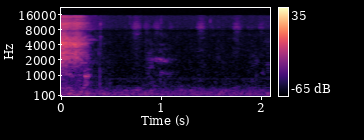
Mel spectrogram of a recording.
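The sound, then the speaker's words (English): Pen scratching on paper as a note is jotted down by hand: a faint, steady rasp after a brief louder rustle at the start, with no talk. “Hang on, I gotta write this down before I forget.”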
